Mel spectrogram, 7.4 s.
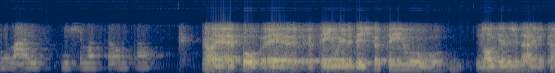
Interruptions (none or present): none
